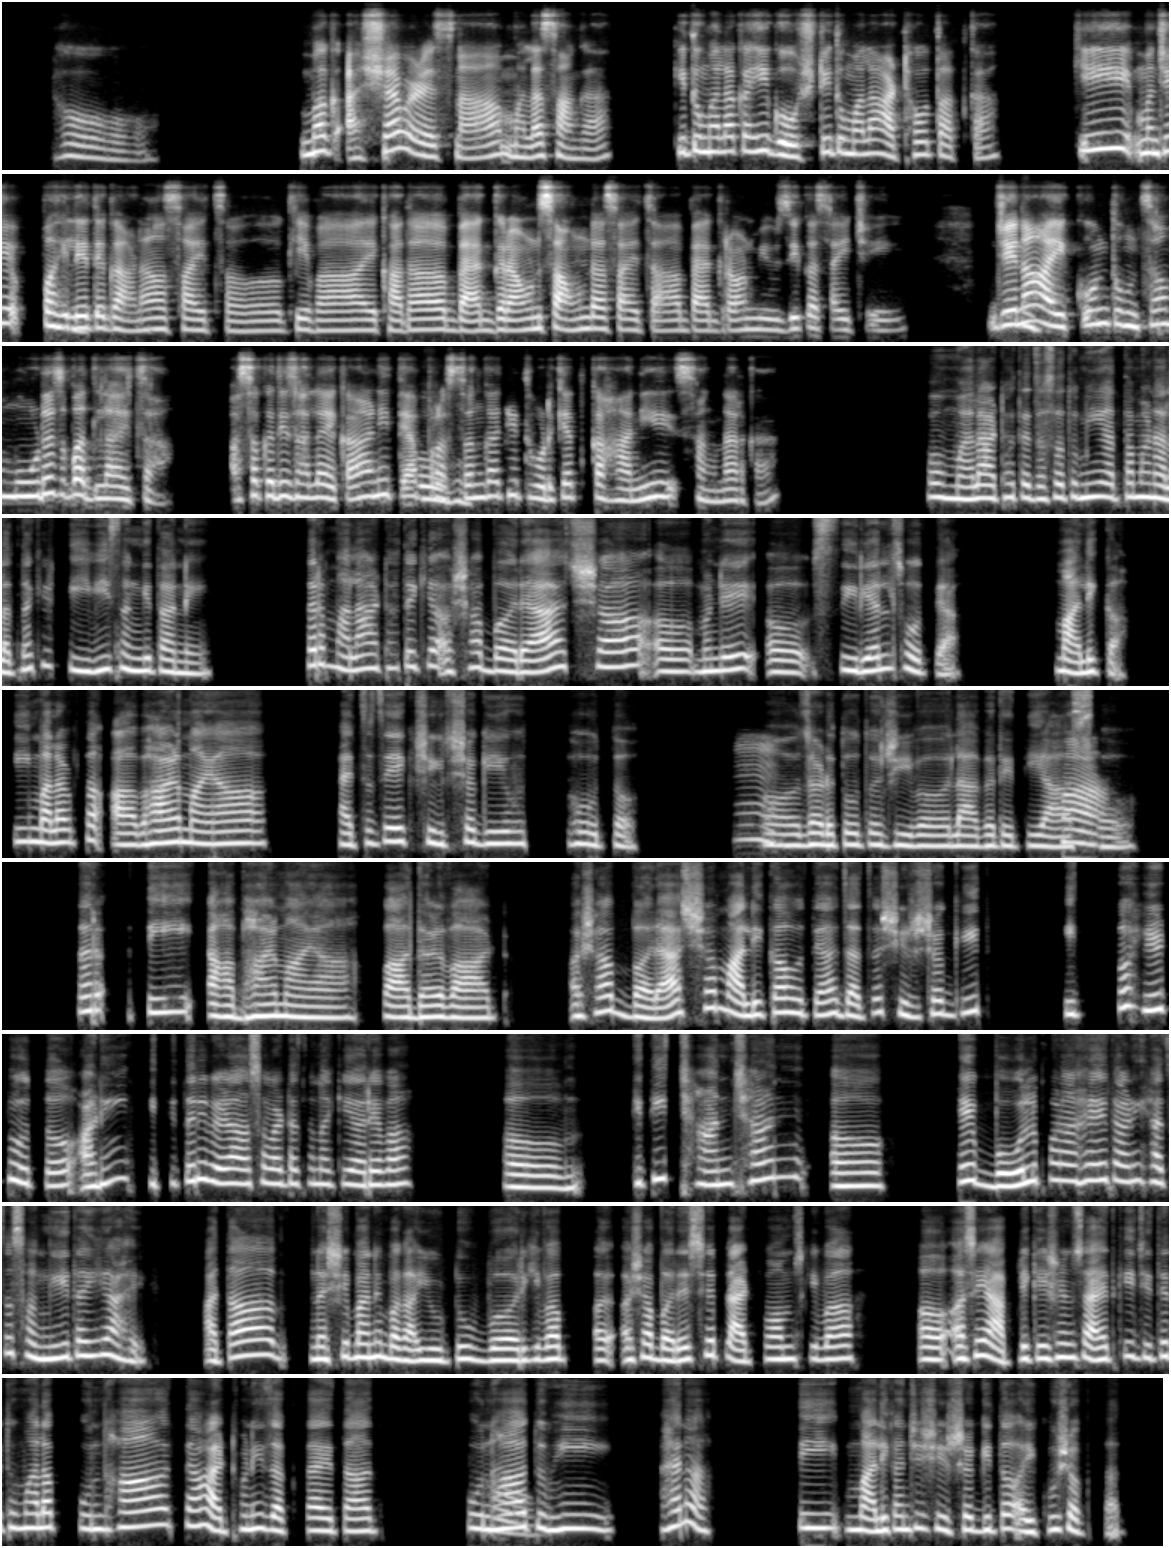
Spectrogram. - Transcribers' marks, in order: in English: "साउंड"; in English: "म्युझिक"; other background noise; in English: "सीरियल्स"; tapping; in English: "प्लॅटफॉर्म्स"
- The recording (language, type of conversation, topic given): Marathi, podcast, चित्रपट आणि टीव्हीच्या संगीतामुळे तुझ्या संगीत-आवडीत काय बदल झाला?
